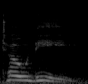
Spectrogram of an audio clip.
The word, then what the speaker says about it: Toady: Which I had to look up the spelling just to make sure Yeah. it wasn't like it's Toty, but they keep pronouncing it Toady.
